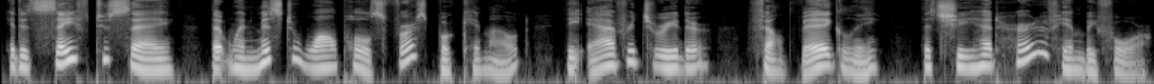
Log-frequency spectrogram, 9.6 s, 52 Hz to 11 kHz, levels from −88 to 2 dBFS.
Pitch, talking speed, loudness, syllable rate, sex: 160 Hz, 155 wpm, -22 LUFS, 4.3 syllables/s, female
